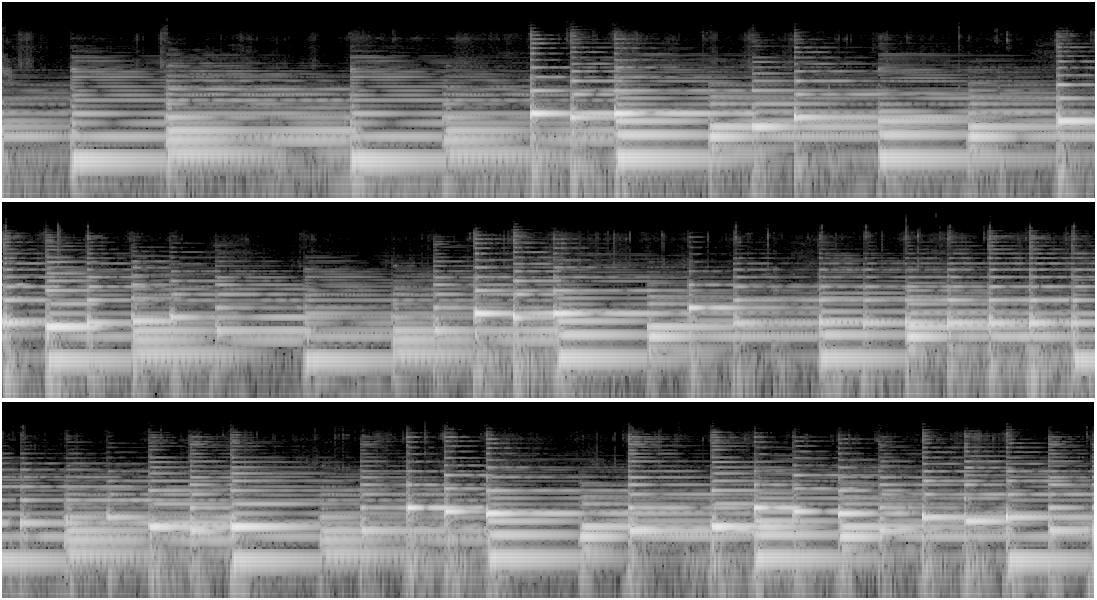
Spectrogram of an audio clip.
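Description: Yamaha upright piano played in a slow three-four pattern: a left-hand ostinato alternating between two chords, with an improvised right-hand melody in G Lydian over it. The melody is sparse at first and becomes busier from about five seconds in.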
